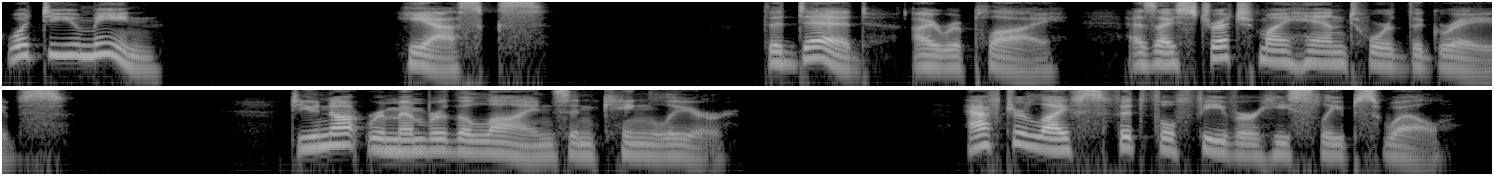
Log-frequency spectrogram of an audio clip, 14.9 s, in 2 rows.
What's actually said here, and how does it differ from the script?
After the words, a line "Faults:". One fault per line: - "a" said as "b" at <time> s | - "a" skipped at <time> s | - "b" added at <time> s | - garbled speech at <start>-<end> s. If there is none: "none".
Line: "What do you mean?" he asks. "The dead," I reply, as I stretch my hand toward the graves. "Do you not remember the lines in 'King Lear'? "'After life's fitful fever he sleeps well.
"What do you mean?" he asks. "The dead," I reply, as I stretch my hand toward the graves. "Do you not remember the lines in 'King Lear'? "'After life's fitful fever he sleeps well.
Faults:
none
